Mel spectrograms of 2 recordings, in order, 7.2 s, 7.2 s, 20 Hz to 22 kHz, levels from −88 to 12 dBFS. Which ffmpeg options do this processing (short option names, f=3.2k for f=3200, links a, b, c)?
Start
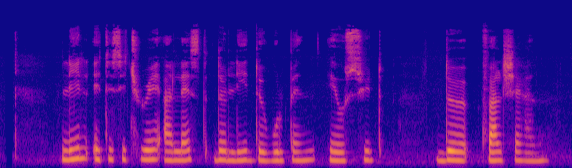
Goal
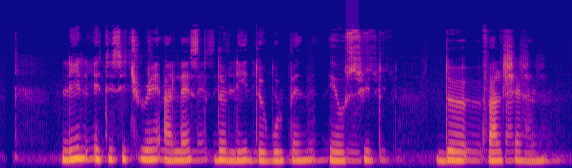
-filter_complex "[0:a]equalizer=f=125:t=o:w=1:g=-10,equalizer=f=250:t=o:w=1:g=11,equalizer=f=500:t=o:w=1:g=-12,equalizer=f=1k:t=o:w=1:g=-3,equalizer=f=2k:t=o:w=1:g=4,equalizer=f=8k:t=o:w=1:g=-5,aeval=exprs='val(0)*sin(2*PI*21*n/s)':c=same,asplit=3[a][b][c];[a]afade=t=out:st=3.84:d=0.02[d];[b]aeval=exprs='sgn(val(0))*max(abs(val(0))-0.00188,0)':c=same,afade=t=in:st=3.84:d=0.02,afade=t=out:st=4.48:d=0.02[e];[c]afade=t=in:st=4.48:d=0.02[f];[d][e][f]amix=inputs=3:normalize=0,aecho=1:1:201|402:0.119|0.0214,volume=5.5dB"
